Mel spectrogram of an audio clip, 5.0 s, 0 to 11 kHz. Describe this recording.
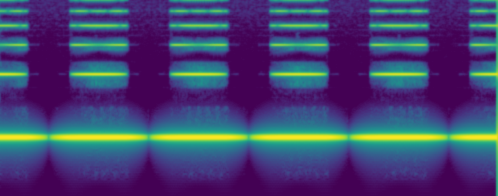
1000 Hz vs 1001 Hz
Just for fun, I put two tones on top of each other generated in Audacity. The first tone was 1000 Hz. The second tone was 1001 Hz. I put them on top of each other, and this was the result. The tones must be arguing with each other! (if I do 1000 Hz vs. 1000 Hz, the tone just gets louder) Interesting...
